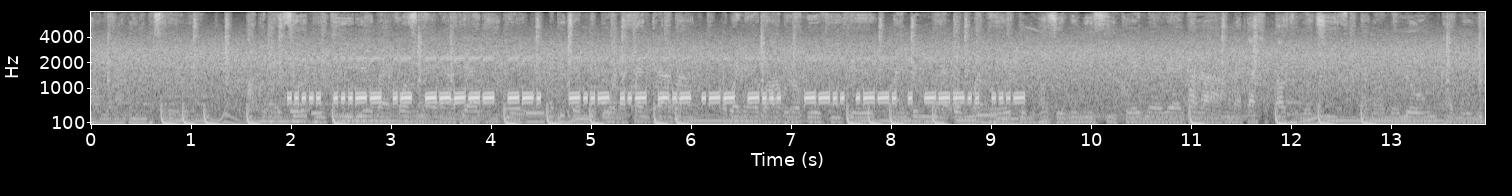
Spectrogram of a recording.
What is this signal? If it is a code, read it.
Morse code, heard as a keyed tone, hand-sent with a paddle, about 33 wpm, 760 Hz, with radio static. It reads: 53A0G XUKWB ZPE8V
